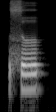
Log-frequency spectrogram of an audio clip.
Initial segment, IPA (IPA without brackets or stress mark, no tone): s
